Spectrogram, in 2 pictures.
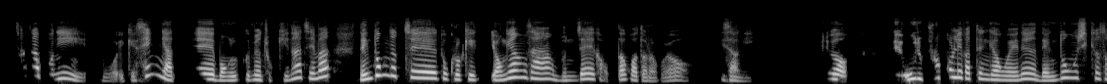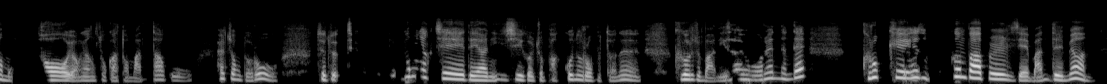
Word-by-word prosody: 찾아보니 270 - -3
뭐 165 -2 -16
이렇게 - - -12
생야채 280 - +1
먹으면 200 +3 -1
좋긴 195 +2 -10
하지만 305 +4 +4 0.3
냉동 410 - +5
야채도 300 -8 +5
그렇게 225 -2 0
영양상 260 +1 +3
문제가 240 +7 -1
없다고 220 -1 -2
하더라고요, 165 +1 -9 0.3
이상이. 160 -7 -9 0.7
그래서 240 -5 +3 0.5
이 - - -4
오히려 265 -5 +5
브로콜리 315 +2 +1
같은 265 -3 0
경우에는 215 +3 +2
냉동을 200 +12 -1
시켜서 265 -5 -4
먹는 185 - -8 0.4
더 195 -1 +4
영양소가 180 -1 -9
더 155 - -17
많다고 190 0 -11 0.2
할 265 - -5
정도로 230 -3 -4 0.4
저도 - - -3
지금 - - -15 0.2
이제 415 -1 -19
냉동 360 -2 -5
야채에 260 -6 +3
대한 195 -3 +2
인식을 205 -1 -4
좀 - - -11
바꾼 225 -1 -5
후로부터는 185 +1 -6 0.3
그거를 225 0 +3
좀 195 - -6
많이 165 +3 -8
사용을 220 +1 -5
했는데 280 +4 +1 0.6
그렇게 315 0 +2
해서 310 -1 +1 0.3
볶음밥을 285 -9 +7
이제 185 -2 -3
만들면 220 0 0
230 Hz, 360 characters per minute, -21 LUFS, 195-275 Hz, 0.7 s, 볶음밥을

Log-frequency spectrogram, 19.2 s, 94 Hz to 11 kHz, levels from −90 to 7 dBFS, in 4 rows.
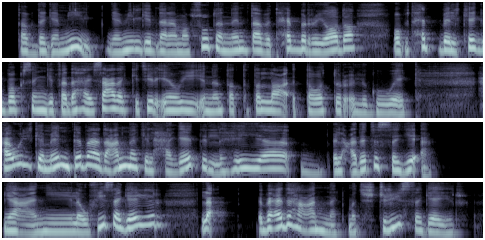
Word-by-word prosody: طب 175 -6 -4
ده 180 - -1
جميل، 180 +9 0
جميل 185 +4 -2
جدًا. 185 -2 -1
أنا 160 -1 -2
مبسوطة 205 +9 -1
إن 180 -1 -2
أنت 190 0 0
بتحب 190 +4 0
الرياضة، 195 +4 +3 0.4
وبتحب 185 +4 -1
الkickboxing 195 -1 0
فده 175 0 0
هيساعدك 195 +2 +1
كتير 190 0 -1
أوي 185 -1 0
إن 175 - -2
أنت 175 0 -4
تطلّع 180 +1 -2
التوتر 170 +1 -3
اللي 160 -1 -5
جواك. 150 -1 -4 0.6
حاول 275 +6 +3
كمان 255 +2 +4
تبعد 275 -4 +4
عنك 245 +3 +4
الحاجات 190 - -1
اللي 170 -8 -3
هي 215 -1 +2
ب 155 -4 -13 0.2
العادات 175 - -1
السيئة، 205 -7 -1 0.5
يعني 165 -1 -1
لو 160 -2 +1
في 255 - 0
سجاير، 280 +4 +3 0.4
لأ، - - +2 0.3
ابعدها 245 +4 +4
عنك، 175 -7 -2
ما 155 - -5
تشتريش 230 - -2
سجاير، 155 - -5
190 Hz, 135 wpm, -23 LUFS, 170-220 Hz, 0.6 s, كمان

